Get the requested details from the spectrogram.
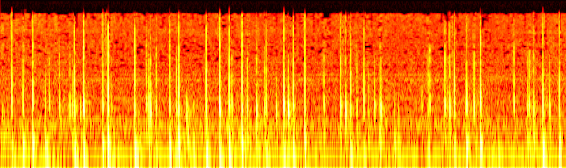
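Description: Long nails scratch and tap on the soft, hollow shaft of a glossy pink patent vinyl boot. A quiet, rapid series of short, dry clicking taps rises over a low, rumbling scraping, with crisp, bright ticks and no ring after each hit.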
